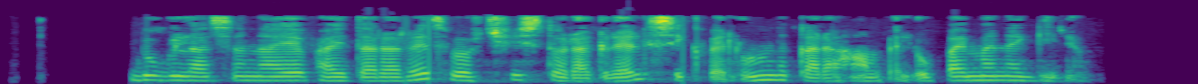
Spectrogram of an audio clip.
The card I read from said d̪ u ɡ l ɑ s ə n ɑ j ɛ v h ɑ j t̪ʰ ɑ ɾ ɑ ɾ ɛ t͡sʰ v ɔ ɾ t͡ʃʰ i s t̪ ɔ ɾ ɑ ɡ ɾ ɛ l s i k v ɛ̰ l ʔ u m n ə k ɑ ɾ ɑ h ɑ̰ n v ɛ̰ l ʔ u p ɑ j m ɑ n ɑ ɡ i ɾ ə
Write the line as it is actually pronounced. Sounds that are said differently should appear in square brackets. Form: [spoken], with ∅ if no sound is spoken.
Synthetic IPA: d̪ u ɡ l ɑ s ə n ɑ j ɛ v h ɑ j [t̪] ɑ ɾ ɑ ɾ ɛ t͡sʰ v ɔ ɾ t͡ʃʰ i s t̪ ɔ ɾ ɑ ɡ ɾ ɛ l s i k v ɛ̰ l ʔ u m n ə k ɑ ɾ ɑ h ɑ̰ n v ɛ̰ l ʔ u p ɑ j m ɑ n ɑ ɡ i ɾ ə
